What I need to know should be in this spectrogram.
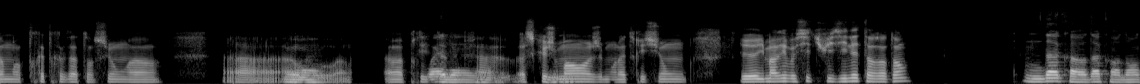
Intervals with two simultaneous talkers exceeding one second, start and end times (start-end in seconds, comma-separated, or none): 4.2-5.8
